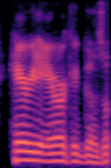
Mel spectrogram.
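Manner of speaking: ordinary talk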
